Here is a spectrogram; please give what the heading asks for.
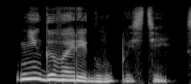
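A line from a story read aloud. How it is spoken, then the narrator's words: Calm. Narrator (Russian): спокойно сказала Лилиан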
